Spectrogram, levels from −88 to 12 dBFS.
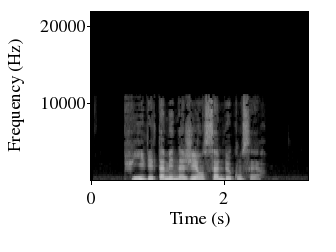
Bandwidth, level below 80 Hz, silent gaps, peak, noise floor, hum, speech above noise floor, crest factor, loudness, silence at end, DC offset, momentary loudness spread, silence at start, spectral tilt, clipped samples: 11.5 kHz; -60 dBFS; none; -6 dBFS; -69 dBFS; none; 47 dB; 18 dB; -22 LUFS; 0.7 s; under 0.1%; 12 LU; 0.5 s; -5.5 dB/octave; under 0.1%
